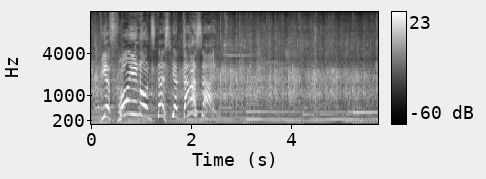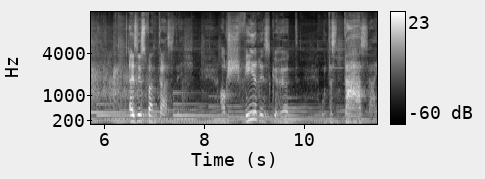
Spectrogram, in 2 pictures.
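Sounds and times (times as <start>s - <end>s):
audience applauding: 0.0s - 7.1s
speech: 0.2s - 3.2s, 6.5s - 7.6s, 8.3s - 9.9s, 10.5s - 11.4s.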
